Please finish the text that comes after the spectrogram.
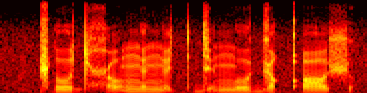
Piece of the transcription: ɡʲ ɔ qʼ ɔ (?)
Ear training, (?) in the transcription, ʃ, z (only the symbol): ʃ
